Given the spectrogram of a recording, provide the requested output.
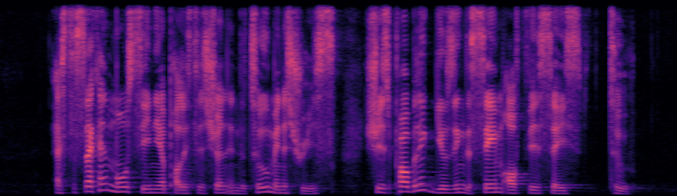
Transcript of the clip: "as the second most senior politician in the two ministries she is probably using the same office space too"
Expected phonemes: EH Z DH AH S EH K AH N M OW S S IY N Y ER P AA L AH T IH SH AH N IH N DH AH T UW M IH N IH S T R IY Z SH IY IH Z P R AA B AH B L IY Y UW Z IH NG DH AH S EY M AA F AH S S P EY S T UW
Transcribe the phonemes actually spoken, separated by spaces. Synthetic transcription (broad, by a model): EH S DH AH S EH K AH N M OW S S IY N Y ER P AA L AH T IH SH AH N IH N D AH T UW M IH N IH S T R IY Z SH IY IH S P R AA B AH B L IY Y UW Z IH NG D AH S EY M AA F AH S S EY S T UW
